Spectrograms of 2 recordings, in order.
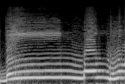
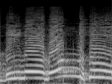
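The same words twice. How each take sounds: First: দিন বন্ধু as two split words, slow and higher; wrong pronunciation. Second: দীন বন্ধু joined, with o after দীন, higher; correct pronunciation. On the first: Teacher warns students against saying দিন বন্ধু. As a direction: slowly demonstrate the split দিন বন্ধু as the error. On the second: Teacher gives students the correct দীন বন্ধু. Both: Shown as a demonstration. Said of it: "বলা যাবে না".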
